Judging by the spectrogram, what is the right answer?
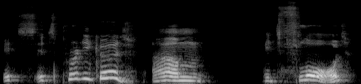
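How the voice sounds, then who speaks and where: A man's voice: sits high, big pitch swings, takes it slowly, mellow. A man co-hosting a podcast, reviewing films in an informal, self-correcting way. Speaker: podcast co-host. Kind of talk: casual film review chat.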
